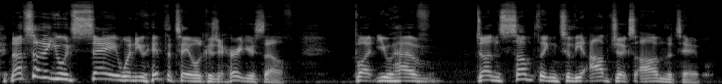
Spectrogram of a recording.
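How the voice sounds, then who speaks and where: Excitable male game streamer, lively pitch. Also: moderate pace. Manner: chatty, excitable, laughs often. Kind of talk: casual let's-play chat, reading game text aloud.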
